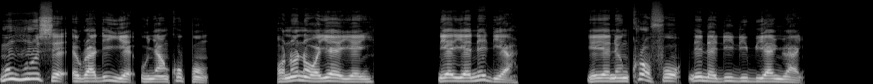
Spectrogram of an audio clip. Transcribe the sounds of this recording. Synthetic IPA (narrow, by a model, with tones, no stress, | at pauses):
mũ˦ɦũ˦ɾũ˦sɛ˨ʔæ˨wu˨ɾa˨dɪ˦jɛ˨ʔo˨ɲã˨ŋkʰʊ˦pʰɔ̃˨n | ɔ˨nʊ̃˦nã˨wɔ˨jɛ˦˨jɛ̃˦n | nɪ̃˨ɛ˨jɛ˨nɪ̃˦dɪ˨a̰˨ | jɛ˨jɛ˨nɪ̃˨ŋ̩˨kʰʊ˦ɾɔ˦fʊ˦nɪ̃˦næ̃˨di˦di˦bi˦a˦ɲᶣ˨a̰˨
